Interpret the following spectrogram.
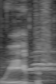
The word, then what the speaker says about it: Wiebe: Thanks to the folks from Manitoba that have pointed out that I have been mispronouncing Ryan's name, so it's Ryan Wiebe.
